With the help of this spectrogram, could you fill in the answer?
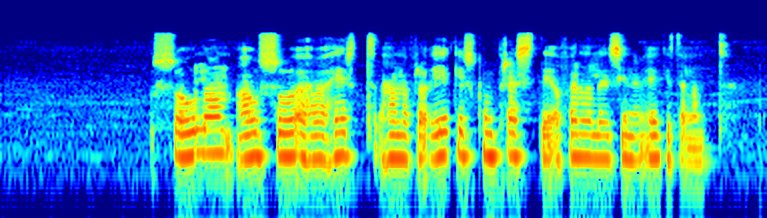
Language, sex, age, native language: Icelandic, female, 50-59, Icelandic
